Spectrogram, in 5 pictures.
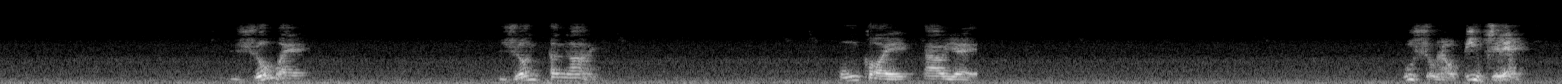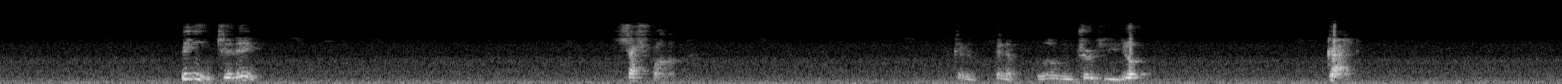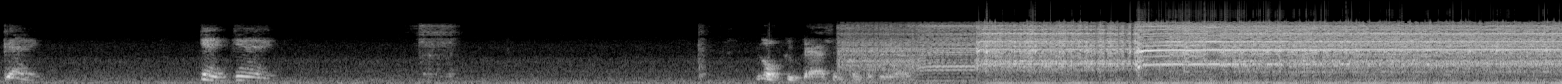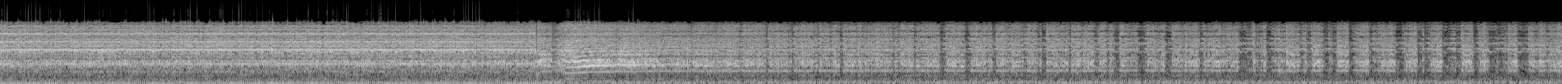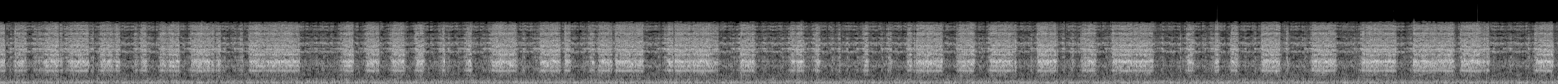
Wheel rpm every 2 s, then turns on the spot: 0, 0, 0, 0, 0, 0, 0, 0, 0, 0, 0, 0, 0, 0, 0, 0, 0, 0, 0, 20, 150, 200, 200, 200, 200, 200, 200, 200, 200, 200, 200, 200, 200, 200, 200, 210, 210, 210, 190.
38-40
